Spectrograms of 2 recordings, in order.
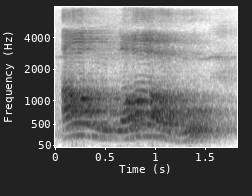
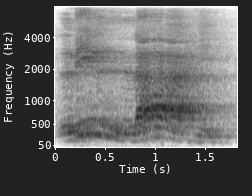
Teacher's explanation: Ada yang dibaca tebal seperti Allahu , ada yang dibaca tipis seperti lillahi.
